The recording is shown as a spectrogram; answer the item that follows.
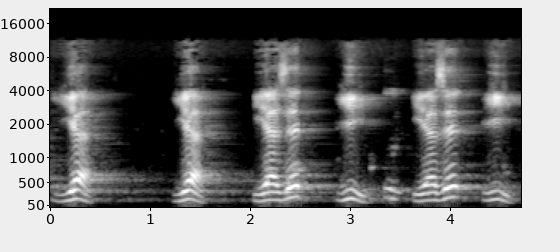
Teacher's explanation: জিব্বার মাঝখান তার বরাবর উপরে তালুতে লাগবে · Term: ইয়ার মাখরাজটা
